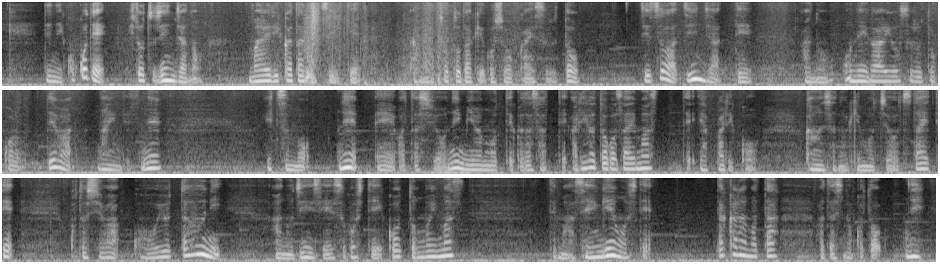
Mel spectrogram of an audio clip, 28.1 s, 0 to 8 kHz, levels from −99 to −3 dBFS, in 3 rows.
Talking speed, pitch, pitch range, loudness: 285 characters per minute, 190 Hz, 160-215 Hz, -24 LUFS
